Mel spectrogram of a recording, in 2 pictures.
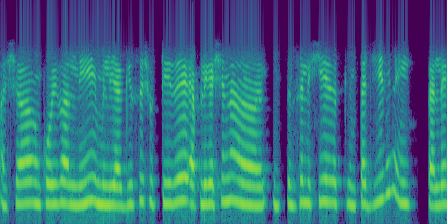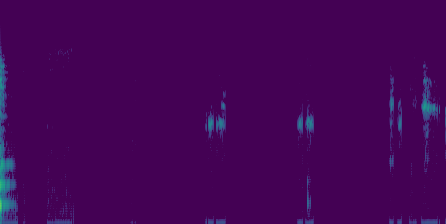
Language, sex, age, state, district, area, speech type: Dogri, female, 30-45, Jammu and Kashmir, Reasi, urban, conversation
